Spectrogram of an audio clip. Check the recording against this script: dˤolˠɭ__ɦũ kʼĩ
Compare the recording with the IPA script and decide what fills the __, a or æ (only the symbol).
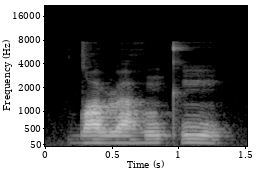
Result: a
